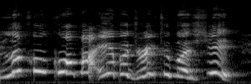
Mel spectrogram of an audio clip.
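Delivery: high, loud, laughing comeback; laughing retort. Retold or imitated. Mocking critics of Amber, laughing high and loud. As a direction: toss it back through laughter.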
